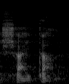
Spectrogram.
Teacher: Satan devient Satan avec palatalisation du S initial dû à la voyelle suivante devient shaitan.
